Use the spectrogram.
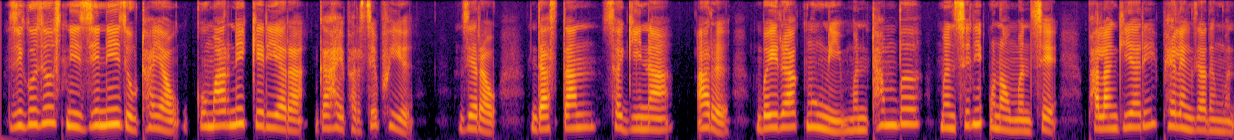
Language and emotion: Bodo, neutral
